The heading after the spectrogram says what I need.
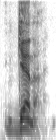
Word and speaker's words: Gehenna: as hell is actually, and I'm going to mispronounce it and y'all will fix it, Gehenna. Gehenna. See, I told you they'd fix it.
